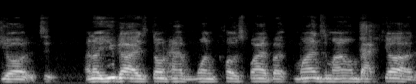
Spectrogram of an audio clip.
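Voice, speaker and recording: With an English accent, a man speaks at a moderate pace in a dark, mellow tone, with medium pitch and monotone, flat intonation. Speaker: soccer podcast host and commentator. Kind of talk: casual podcast chat.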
